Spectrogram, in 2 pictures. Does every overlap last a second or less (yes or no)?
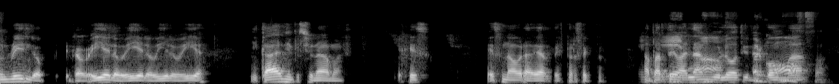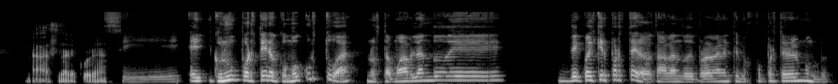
no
